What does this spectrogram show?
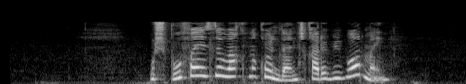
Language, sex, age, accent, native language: Uzbek, female, under 19, Buxoro, Uzbek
